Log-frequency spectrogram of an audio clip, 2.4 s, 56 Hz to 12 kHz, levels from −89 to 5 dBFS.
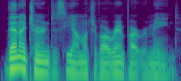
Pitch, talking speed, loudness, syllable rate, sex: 100 Hz, 275 wpm, -23 LUFS, 6.5 syllables/s, male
